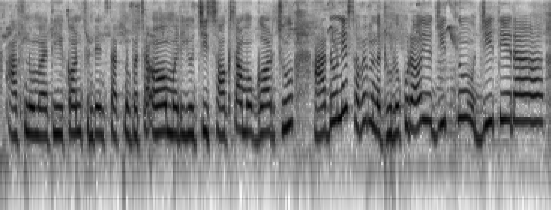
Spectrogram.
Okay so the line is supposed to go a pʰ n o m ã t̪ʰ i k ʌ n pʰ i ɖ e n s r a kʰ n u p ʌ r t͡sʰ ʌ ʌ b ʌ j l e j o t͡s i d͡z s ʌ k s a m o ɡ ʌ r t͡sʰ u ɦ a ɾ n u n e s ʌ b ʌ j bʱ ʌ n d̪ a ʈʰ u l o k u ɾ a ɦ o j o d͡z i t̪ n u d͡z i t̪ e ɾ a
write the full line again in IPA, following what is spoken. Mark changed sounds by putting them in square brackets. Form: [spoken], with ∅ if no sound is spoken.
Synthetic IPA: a pʰ n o m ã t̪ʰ i k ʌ n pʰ i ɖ e n s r a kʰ n u p ʌ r t͡sʰ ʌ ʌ [m] ʌ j l e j o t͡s i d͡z s ʌ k s a m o ɡ ʌ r t͡sʰ u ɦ a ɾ n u n e s ʌ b ʌ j bʱ ʌ n d̪ a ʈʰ u l o k u ɾ a ɦ o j o d͡z i t̪ n u d͡z i t̪ e ɾ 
